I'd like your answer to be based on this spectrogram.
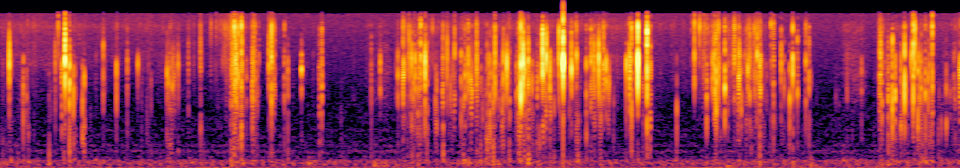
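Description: Fingertips and nails scratch and squeeze the crinkly surface of a flat, sealed, clear plastic bag full of orange kinetic sand. It makes dense, bright crinkling and crackling with quick scratchy ticks over a soft low rumble. Louder bursts of rustling swell and fade throughout.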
